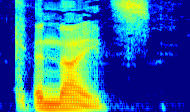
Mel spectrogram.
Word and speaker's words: Knights: It's consistently pronounced Knights. Like, they pronounce the K.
